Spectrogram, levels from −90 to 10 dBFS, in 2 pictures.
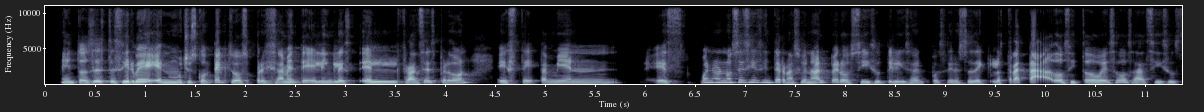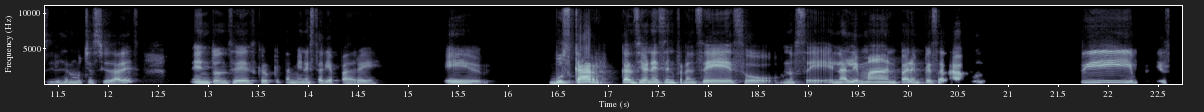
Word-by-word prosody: Entonces, 200 +1 +3
te 210 - -1
sirve 205 0 +7
en 195 0 +3
muchos 195 0 -1
contextos, 195 -2 0
precisamente 180 +3 -1
el - - 0
inglés 170 -1 0
el 180 -3 +3
francés, 185 +6 +1
perdón, 195 +3 -2 0.3
este, 170 0 -4
también 180 +3 -5 0.3
es 180 0 -4
bueno, 260 +1 -3
no 260 +1 -1
sé 300 +2 -4
si 300 - -3
es 290 - -7
internacional, 210 -3 -1
pero 220 -6 0
sí 195 0 -6
se 205 - -4
utiliza 185 -2 -5
en 180 - -10
pues, 175 -1 -13
en 175 - -7
eso 175 +3 -7
de 175 -1 -3
los 185 - -4
tratados 205 - +2
y 195 - -4
todo 195 -1 0
eso, 195 +5 -2
o 230 - -2
sea, 185 -4 -3
sí 185 +1 -9
se 195 - -7
utiliza 180 0 -11
en 195 - -7
muchas 190 0 -9
ciudades. 175 -2 -2 0.5
Entonces, 185 -2 0
creo 185 0 -5
que 220 +4 -17
también 190 -4 -6
estaría 180 -2 -4
padre, 160 -1 -5 0.6
eh, 165 -1 -2 0.6
buscar 210 0 +5
canciones 205 -1 +4
en 205 -1 0
francés, 180 +1 +2
o, - - -5
no 185 0 -8
sé, 185 - -5
en 200 - -3
alemán 190 +2 +3
para - - +3
empezar 205 0 -2
a 190 - +5 1.0
bu - - -
si, 240 +1 +4
y - - -6 0.3
es - - -11
190 Hz, 175 wpm, -22 LUFS, 180-205 Hz, 1.0 s, sirve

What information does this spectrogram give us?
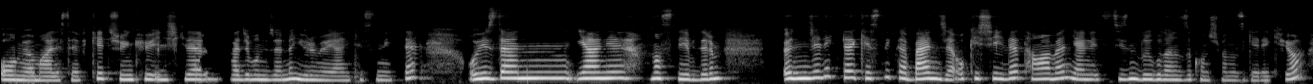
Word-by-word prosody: olmuyor 210 -3 -1
maalesef 190 0 -7
ki 265 -1 -4
çünkü 230 -2 -3
ilişkiler 230 +1 -3 0.3
sadece 220 0 -3
bunun 220 0 0
üzerinden 215 +3 -1
yürümüyor, 210 -3 -1
yani, 190 0 -10
kesinlikle. 200 - -9 0.5
O 240 - +2
yüzden, 280 +2 +5 0.6
yani, 280 +1 +5 0.2
nasıl 280 +1 -1
diyebilirim? 235 +3 -1 0.6
Öncelikle, 310 +4 +3
kesinlikle 285 -2 -4
bence 250 -3 +3
o 245 +1 -7
kişiyle 270 +1 -2
tamamen, 255 +2 -1
yani, 230 -3 -2
sizin 245 0 0
duygularınızı 220 -2 -3
konuşmanız 195 -1 -15
gerekiyor 190 - -8
235 Hz, 125 wpm, -16 LUFS, 215-275 Hz, 0.6 s, yüzden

